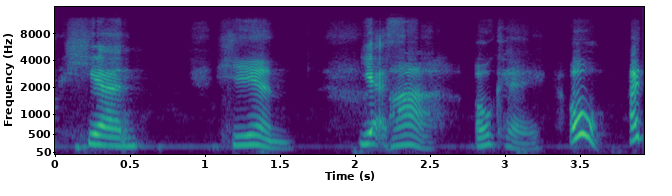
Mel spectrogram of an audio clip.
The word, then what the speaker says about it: Hien: people will be too yeah it's pronounced hyen yes ah okay oh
